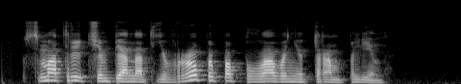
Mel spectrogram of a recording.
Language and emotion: Russian, positive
